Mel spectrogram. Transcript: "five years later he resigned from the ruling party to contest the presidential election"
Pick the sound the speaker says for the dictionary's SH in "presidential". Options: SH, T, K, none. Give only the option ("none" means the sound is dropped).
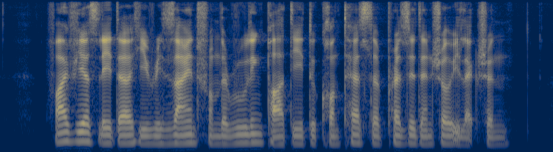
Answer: SH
